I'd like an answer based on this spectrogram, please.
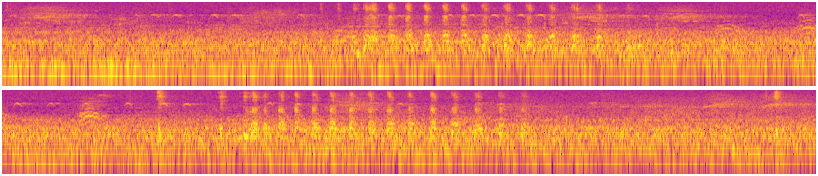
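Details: Fox squirrel on a coast live oak tree in Del Monte Forest, California, scolding with fast staccato clucking bursts in two rapid series, set against a constant low rumble like passing traffic.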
